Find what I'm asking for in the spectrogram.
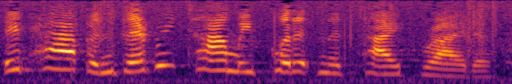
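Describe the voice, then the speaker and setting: Very high-pitched, brash bakery clerk. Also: female voice, sing-song, fast. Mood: chatty, hinting. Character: wisecracking, man-hungry woman bakery clerk, Miss Klotzmeyer. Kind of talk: 1940s radio comedy acting. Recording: vintage 1940s radio, muffled, faint noise.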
